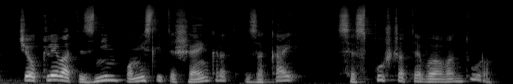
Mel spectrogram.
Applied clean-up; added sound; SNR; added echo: classical method log-MMSE.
